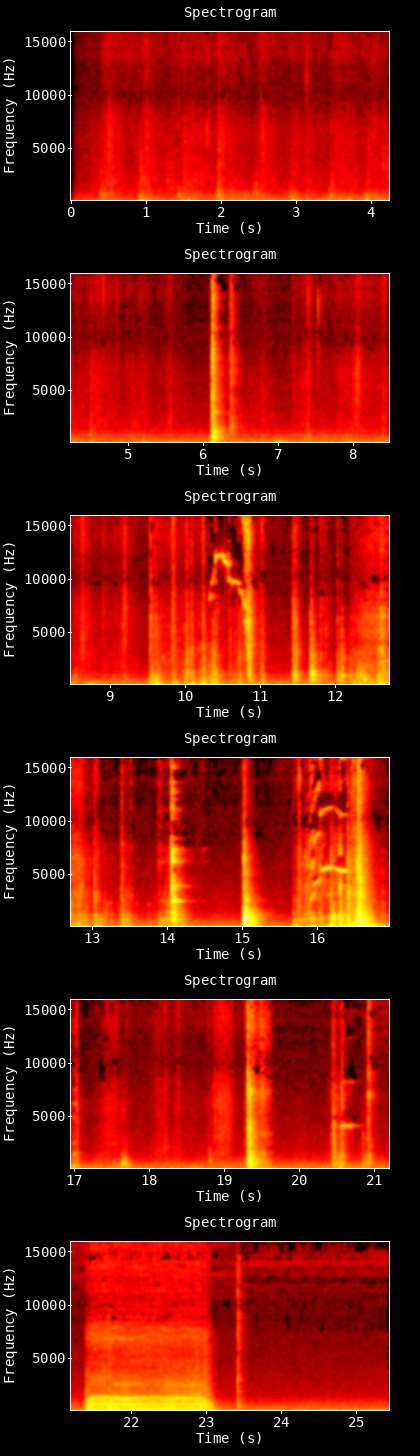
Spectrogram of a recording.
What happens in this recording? I walked to the kitchen where I opened the light and then took out a cup from the dishwasher. I then placed this cup under the coffee machine and started the coffee machine.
